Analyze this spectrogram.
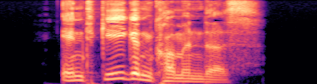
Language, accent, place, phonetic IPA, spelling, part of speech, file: German, Germany, Berlin, [ɛntˈɡeːɡn̩ˌkɔməndəs], entgegenkommendes, adjective, De-entgegenkommendes.ogg
- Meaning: strong/mixed nominative/accusative neuter singular of entgegenkommend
